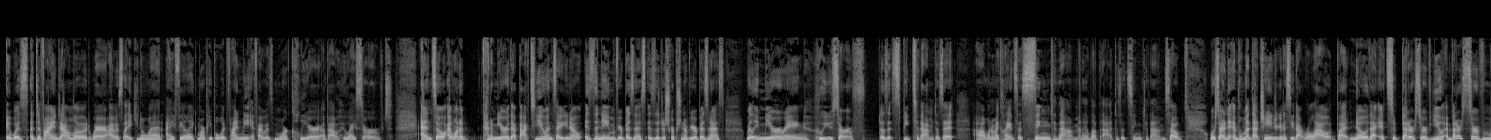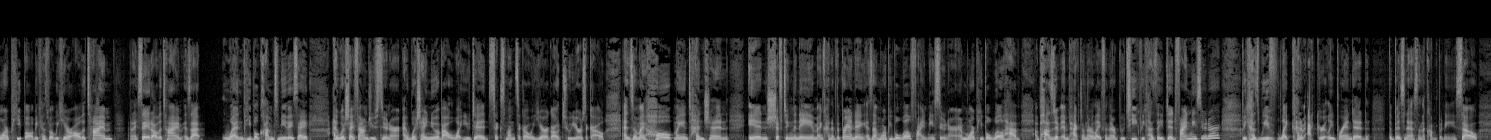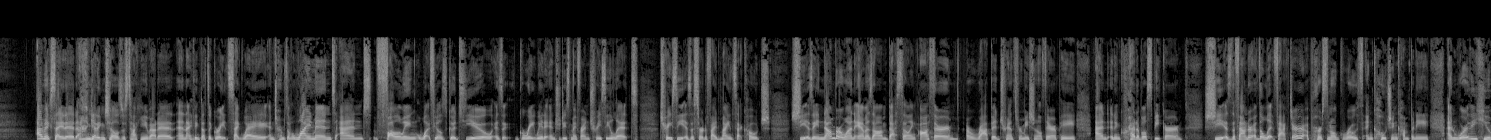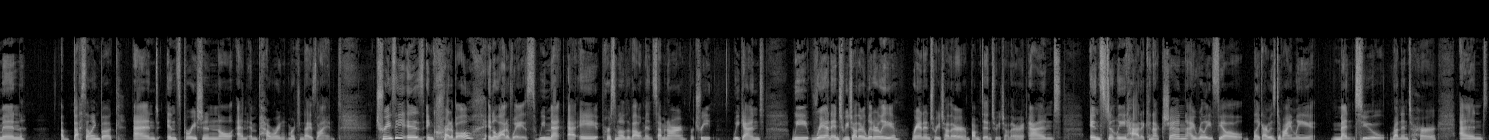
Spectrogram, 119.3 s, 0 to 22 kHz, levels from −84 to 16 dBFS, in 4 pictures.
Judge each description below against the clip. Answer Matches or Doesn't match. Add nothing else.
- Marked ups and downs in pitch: Doesn't match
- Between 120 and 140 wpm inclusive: Doesn't match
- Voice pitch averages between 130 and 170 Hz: Doesn't match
